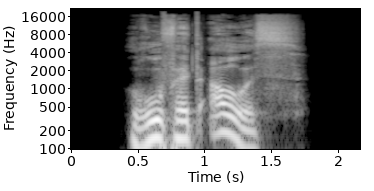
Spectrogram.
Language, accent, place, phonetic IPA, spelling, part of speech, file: German, Germany, Berlin, [ˌʁuːfət ˈaʊ̯s], rufet aus, verb, De-rufet aus.ogg
- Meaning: second-person plural subjunctive I of ausrufen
